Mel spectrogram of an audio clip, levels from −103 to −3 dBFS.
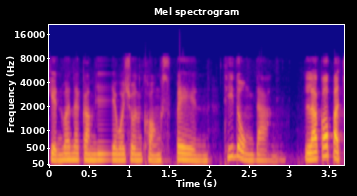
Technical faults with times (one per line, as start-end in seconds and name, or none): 0.61-0.80 call audio freeze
